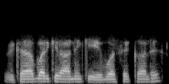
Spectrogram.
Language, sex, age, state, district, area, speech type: Telugu, male, 18-30, Telangana, Vikarabad, urban, conversation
